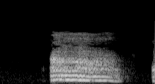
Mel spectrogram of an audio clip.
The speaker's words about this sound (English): sounds like my dog wants to cry right now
